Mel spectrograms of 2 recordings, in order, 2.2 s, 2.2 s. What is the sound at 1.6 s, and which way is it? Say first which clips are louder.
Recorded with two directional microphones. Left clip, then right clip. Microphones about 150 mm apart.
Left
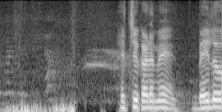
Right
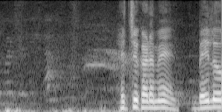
Speech: left 2 dB; 5° left (ahead or behind).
